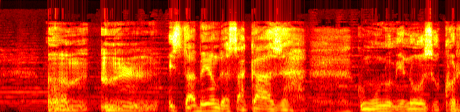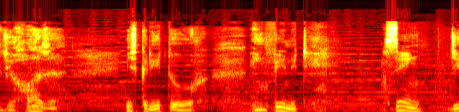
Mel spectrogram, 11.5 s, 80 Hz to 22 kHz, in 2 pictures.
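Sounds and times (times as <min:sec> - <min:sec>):
speech: 0:00.2 - 0:06.6, 0:07.3 - 0:09.9, 0:10.6 - 0:11.4
rough cough: 0:00.6 - 0:02.0
gravelly throat clearing: 0:00.6 - 0:02.1.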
